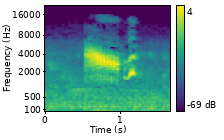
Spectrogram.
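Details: Single call of a female white-rumped shama played as a decoy to lure a male: a loud, rapid, buzzy trill lasting half a second, followed by a short rising whistle, over low hiss.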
